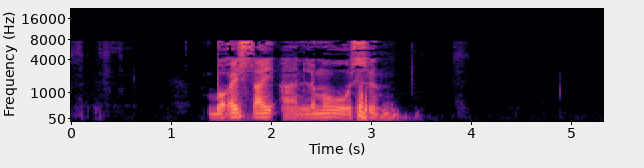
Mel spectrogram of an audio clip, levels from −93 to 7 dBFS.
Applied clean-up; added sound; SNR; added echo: none; none; none; none.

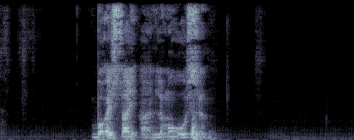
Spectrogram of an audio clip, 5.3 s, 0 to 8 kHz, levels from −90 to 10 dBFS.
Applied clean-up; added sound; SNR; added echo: neural separator model SepFormer DNS4.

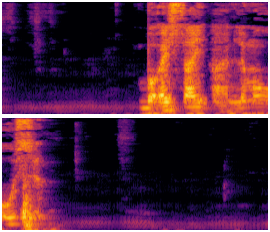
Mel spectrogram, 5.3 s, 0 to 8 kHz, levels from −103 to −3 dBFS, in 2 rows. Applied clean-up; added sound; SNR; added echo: classical method WPE with log-MMSE.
